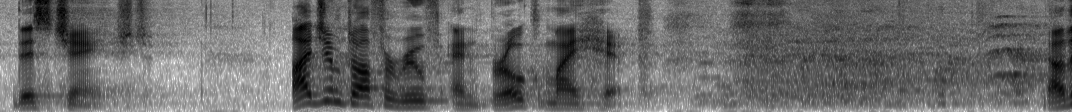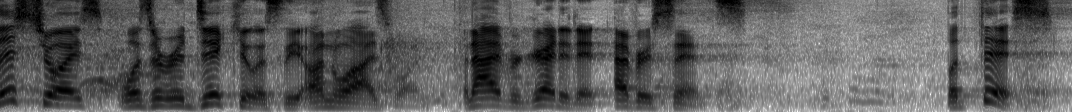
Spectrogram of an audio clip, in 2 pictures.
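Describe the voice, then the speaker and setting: A man in his late teens giving an emphatic, deliberate graduation speech as valedictorian at a podium microphone in a large auditorium. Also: on the high side, sharp tone. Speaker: high school valedictorian. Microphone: podium microphone on a stand. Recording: reverberant hall through PA microphone.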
